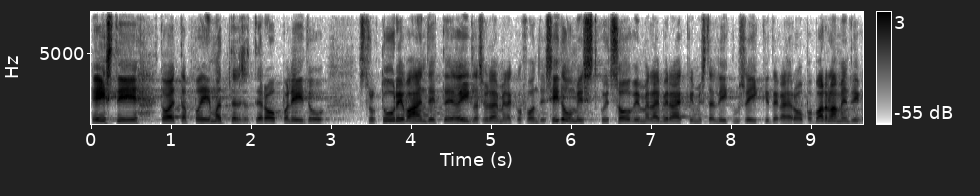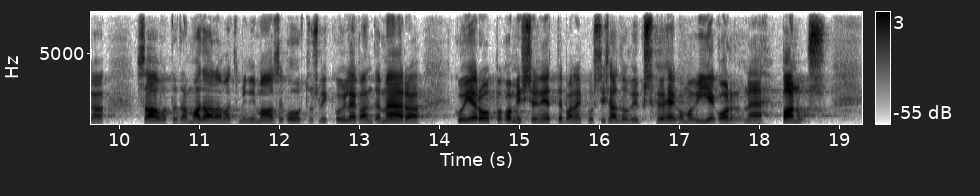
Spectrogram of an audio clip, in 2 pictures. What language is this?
Estonian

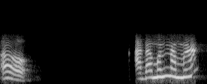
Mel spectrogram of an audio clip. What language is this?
Bodo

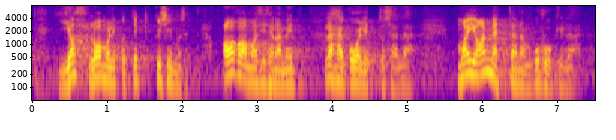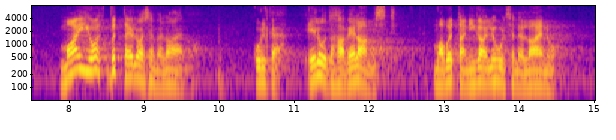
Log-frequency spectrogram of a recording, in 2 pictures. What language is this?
Estonian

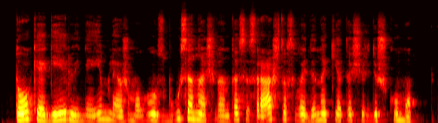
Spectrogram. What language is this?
Lithuanian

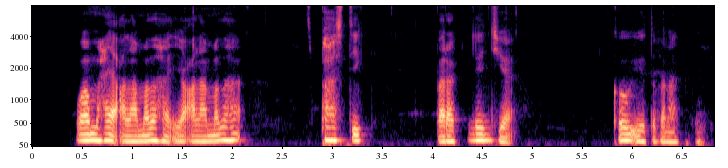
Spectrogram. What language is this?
Somali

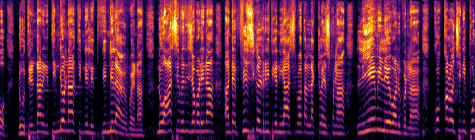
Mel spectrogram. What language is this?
Telugu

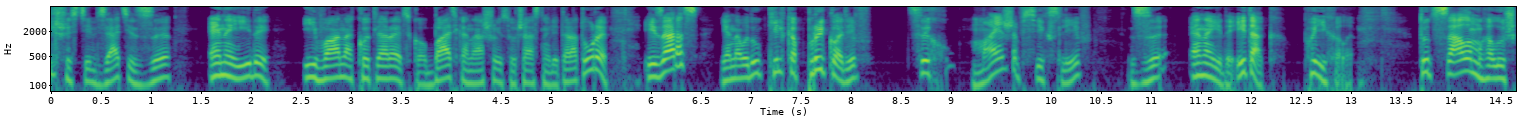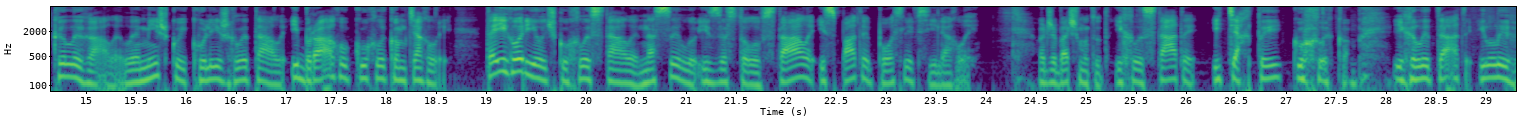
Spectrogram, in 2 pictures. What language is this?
Ukrainian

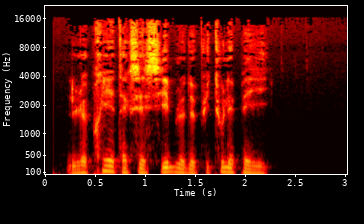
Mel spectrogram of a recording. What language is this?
French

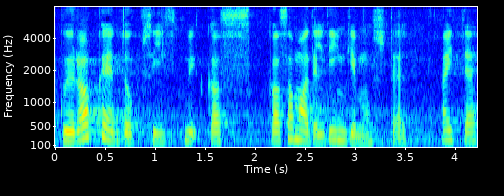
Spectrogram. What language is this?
Estonian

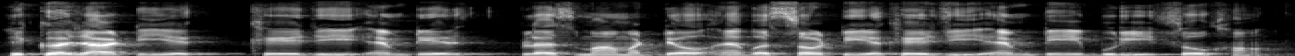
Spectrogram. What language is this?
Sindhi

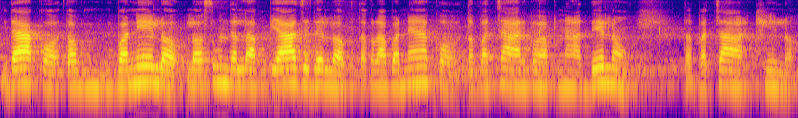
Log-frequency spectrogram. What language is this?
Maithili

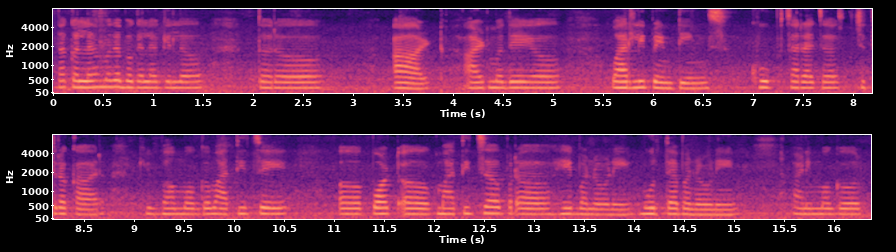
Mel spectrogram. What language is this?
Marathi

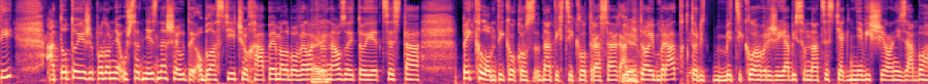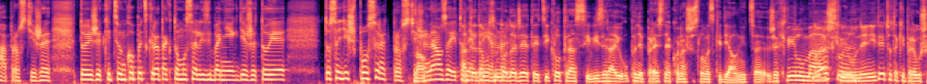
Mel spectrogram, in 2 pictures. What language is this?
Slovak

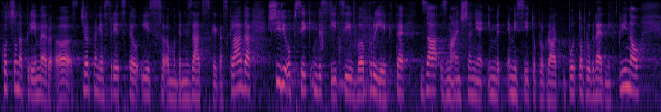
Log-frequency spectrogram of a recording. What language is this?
Slovenian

